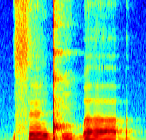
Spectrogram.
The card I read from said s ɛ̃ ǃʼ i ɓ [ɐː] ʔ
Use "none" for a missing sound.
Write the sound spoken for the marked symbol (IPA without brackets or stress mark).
ɐː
